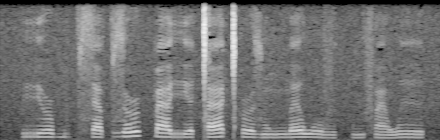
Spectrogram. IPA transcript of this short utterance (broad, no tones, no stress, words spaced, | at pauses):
rʲə˞bɪpsæp zə˞k͡pærʲɛ ǀæǀʰə˞zũ ŋ͡mɛ wʊvɪk͡pifæ̃ wɪ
